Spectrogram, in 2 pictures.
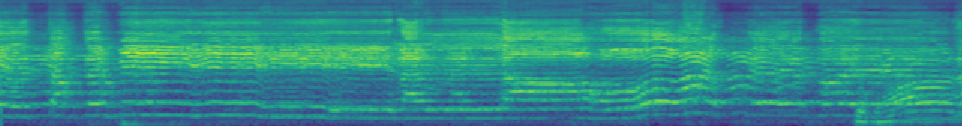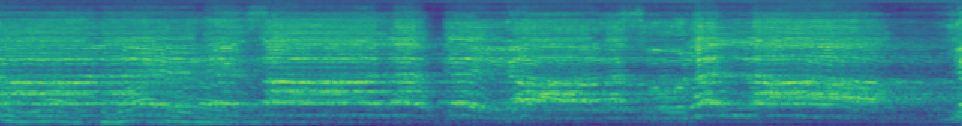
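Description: A group of men chanting a devotional Urdu naat together into microphones, the voices wavering and sliding on long held notes. About halfway through, a deeper voice comes in under the others.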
